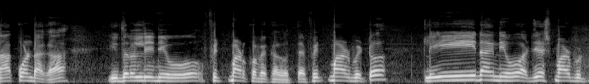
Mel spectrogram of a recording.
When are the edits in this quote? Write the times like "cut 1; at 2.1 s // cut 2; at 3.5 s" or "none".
none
